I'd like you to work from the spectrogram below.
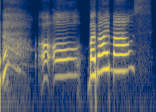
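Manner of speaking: alarmed fox. Acted. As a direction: start hushed, then bolt off high. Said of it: "the fox also sees him and he says".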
